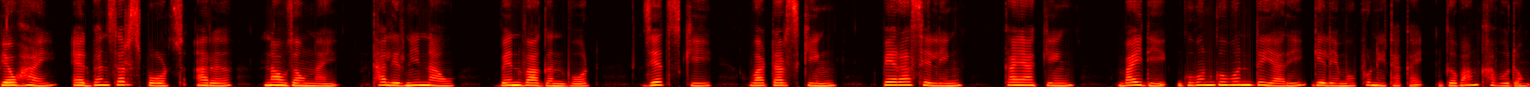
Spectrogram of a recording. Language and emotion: Bodo, neutral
